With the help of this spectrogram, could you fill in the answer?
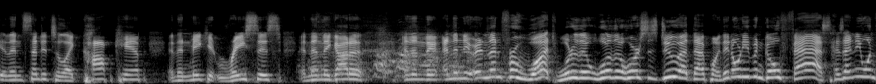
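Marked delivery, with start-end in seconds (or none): none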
